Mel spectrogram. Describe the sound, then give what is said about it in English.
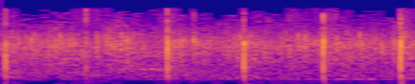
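Congregation clapping hands in praise during a church service, a continuous patter of applause with louder claps falling at a regular, rhythmic pace. “Now give the Lord another big hand clap of praise.”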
